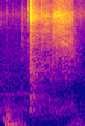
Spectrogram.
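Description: A steady electric fan whirs, a low rumble giving way to a broad airy hiss that holds for about a second with no one speaking.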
